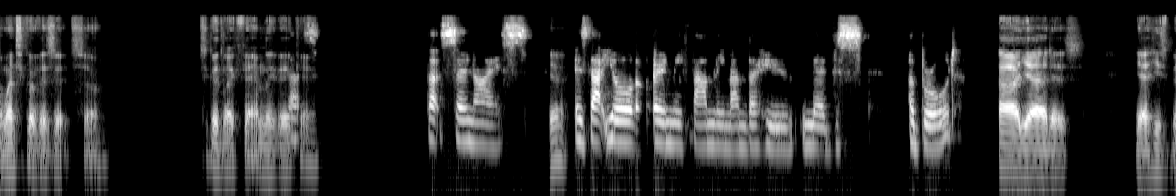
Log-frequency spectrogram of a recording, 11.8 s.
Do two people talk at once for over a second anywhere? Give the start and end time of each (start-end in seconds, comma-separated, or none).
none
